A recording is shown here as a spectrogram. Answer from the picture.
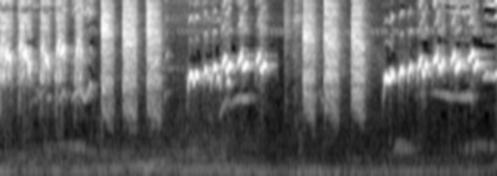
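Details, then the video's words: Male white-rumped shama courting a female in mating calls: raspy, harsh churring bursts alternate with bright, rising whistled warbles, repeated about every second, with no other sounds. "Pancingan murai agar Birahi cepat Kawin"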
